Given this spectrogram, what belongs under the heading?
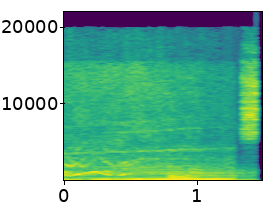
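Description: Several emergency vehicle sirens wail and sweep past loudly on a street in Kurri Kurri over a steady engine drone, cutting off abruptly near the end.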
